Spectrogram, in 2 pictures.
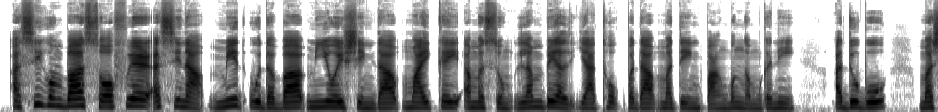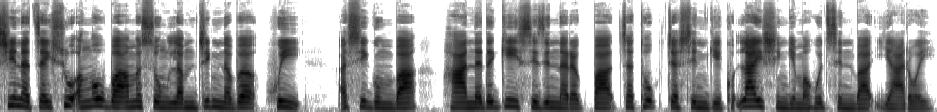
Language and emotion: Manipuri, neutral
